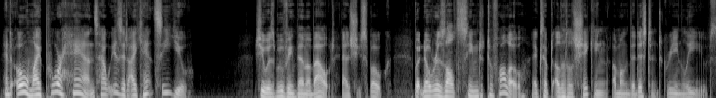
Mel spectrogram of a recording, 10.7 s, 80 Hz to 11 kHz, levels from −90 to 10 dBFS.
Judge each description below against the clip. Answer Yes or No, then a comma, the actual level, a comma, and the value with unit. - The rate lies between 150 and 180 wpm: No, average, 195 wpm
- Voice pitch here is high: No, low, 130 Hz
